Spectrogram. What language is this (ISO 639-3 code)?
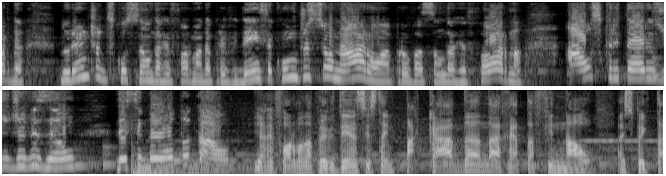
por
